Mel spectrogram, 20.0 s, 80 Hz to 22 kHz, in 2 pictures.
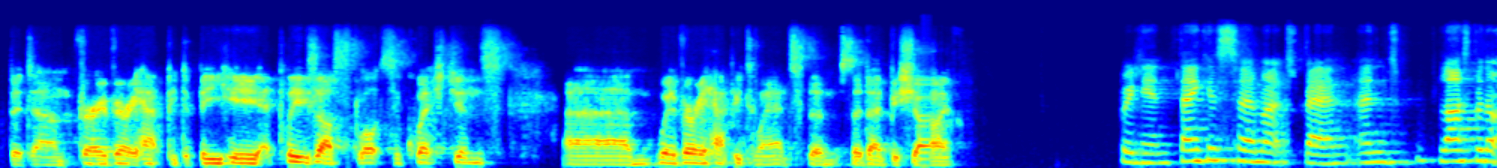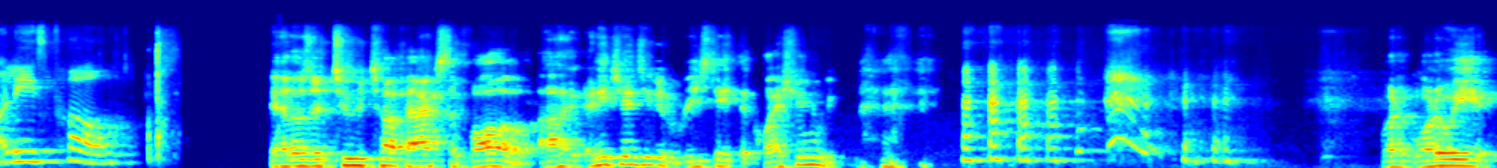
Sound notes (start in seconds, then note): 16.3 laughs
